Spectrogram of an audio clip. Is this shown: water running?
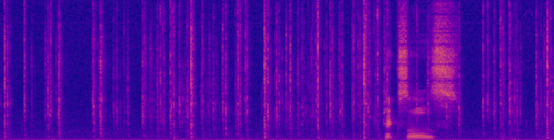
no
